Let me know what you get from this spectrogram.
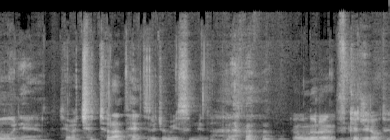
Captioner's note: chuckles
